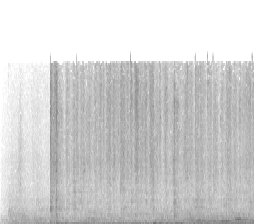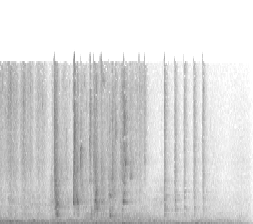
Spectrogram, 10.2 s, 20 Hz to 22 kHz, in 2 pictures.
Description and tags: Perception of the sound: The process of cleaning toilet with a brush.
How the sound was recorded: Using a portable recorder (Zoom h2-stereo),with the recorder in one hand recording the brushing of the toilet.
where it was recorded? UPF Communication Campus taller's male bathroom, Barcelona, Spain.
